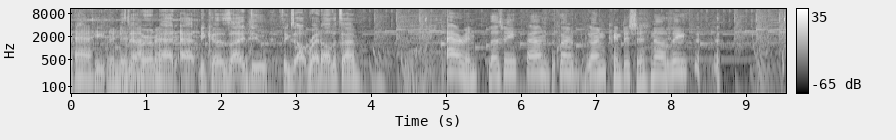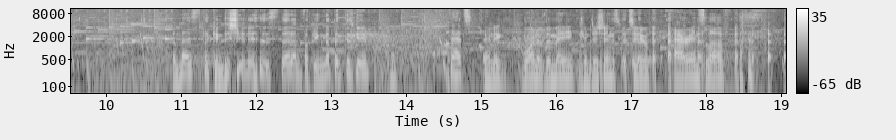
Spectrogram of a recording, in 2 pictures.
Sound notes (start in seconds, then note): 0.3 singing; 5.3 singing; 6.6 stuttering; 7.6 laughing; 11.1 singing; 12.8 laughing; 14.7 singing; 16.7 laughing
